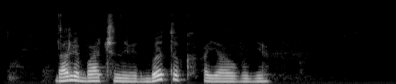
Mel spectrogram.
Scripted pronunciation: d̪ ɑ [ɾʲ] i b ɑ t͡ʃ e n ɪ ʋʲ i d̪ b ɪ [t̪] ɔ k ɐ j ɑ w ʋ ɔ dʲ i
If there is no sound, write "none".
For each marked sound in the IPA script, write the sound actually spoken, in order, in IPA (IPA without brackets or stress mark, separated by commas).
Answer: lʲ, t̪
